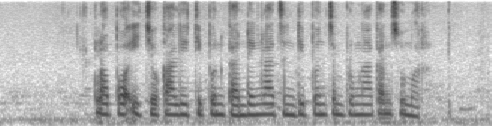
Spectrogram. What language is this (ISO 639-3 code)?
jav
